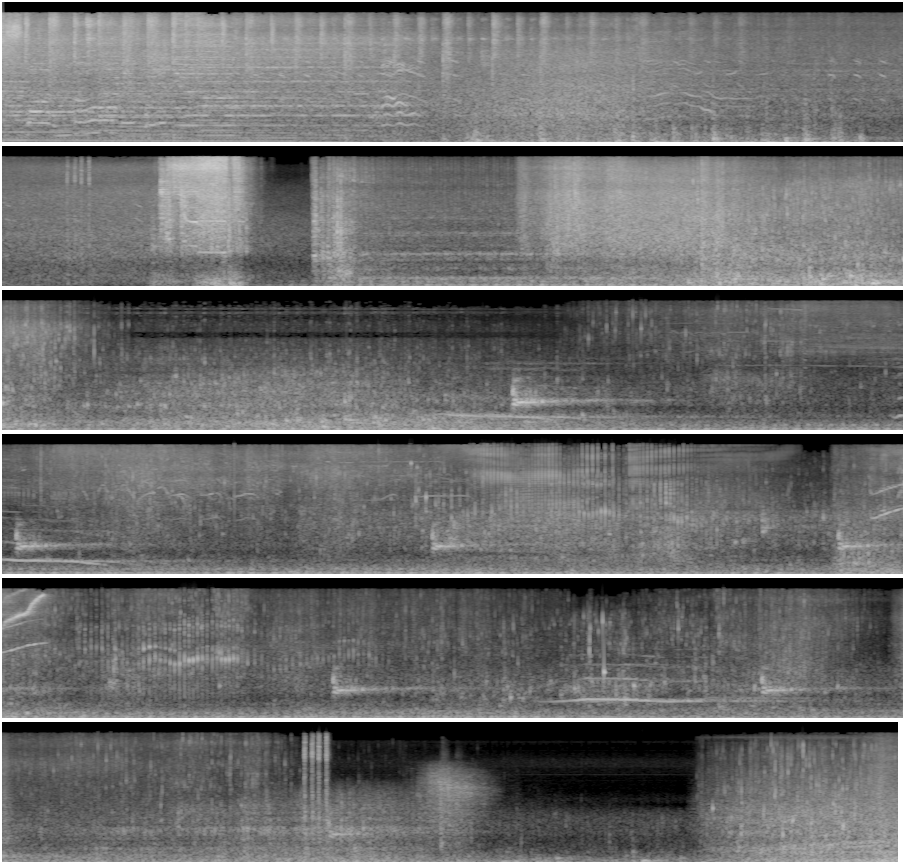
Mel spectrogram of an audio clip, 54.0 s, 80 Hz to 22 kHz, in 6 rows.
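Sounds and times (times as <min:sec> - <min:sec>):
rushing water: 0:00.0 - 0:11.0, 0:14.0 - 0:49.4, 0:52.0 - 0:54.0
steady low rumble: 0:11.6 - 0:54.0
sudden splash: 0:14.0 - 0:22.5, 0:52.0 - 0:54.0
gliding whale-like calls: 0:21.5 - 0:47.5.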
